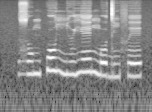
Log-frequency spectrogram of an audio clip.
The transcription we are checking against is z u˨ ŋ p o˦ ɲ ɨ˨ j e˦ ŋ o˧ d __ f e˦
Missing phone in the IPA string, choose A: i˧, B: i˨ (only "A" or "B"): B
